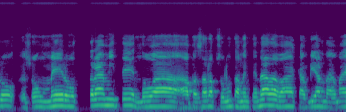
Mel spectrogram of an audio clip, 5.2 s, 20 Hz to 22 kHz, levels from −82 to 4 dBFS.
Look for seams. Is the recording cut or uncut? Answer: uncut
